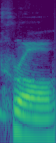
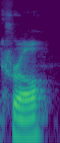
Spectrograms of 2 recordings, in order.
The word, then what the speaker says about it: Kroll: is another croll nick kroll is his his last name is pronounced like kroll but it's spelled with an o instead of a u he had a comedy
